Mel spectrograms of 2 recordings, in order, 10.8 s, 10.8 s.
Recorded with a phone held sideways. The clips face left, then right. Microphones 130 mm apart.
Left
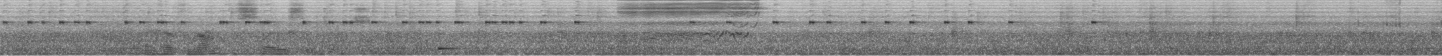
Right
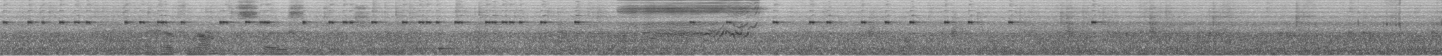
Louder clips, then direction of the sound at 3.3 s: Left 7 dB; 35° left (ahead or behind).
